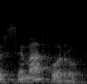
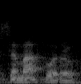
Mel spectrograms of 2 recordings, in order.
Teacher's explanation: it's got that accent on the second syllable of semaforo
